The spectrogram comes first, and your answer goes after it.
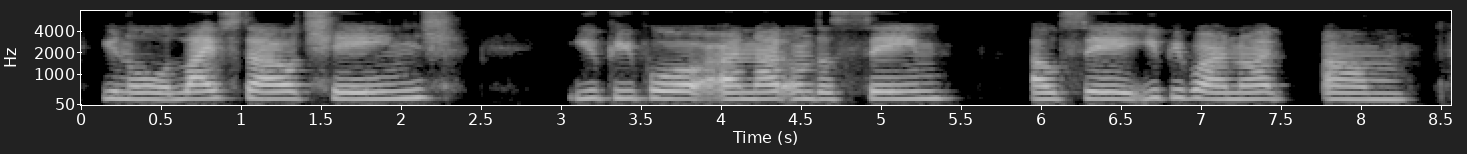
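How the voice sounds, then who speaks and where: On a very clean recording with a silent background, a woman speaks very slowly in a fairly high voice with monotone, flat intonation. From Liberia. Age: 20s. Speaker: vlogger. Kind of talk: casual monologue.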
